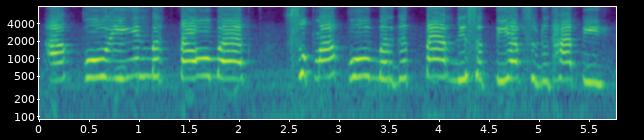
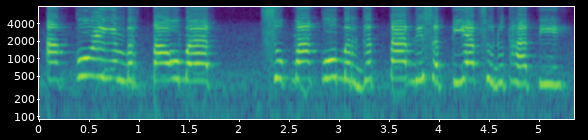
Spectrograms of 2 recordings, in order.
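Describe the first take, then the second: First: It sounds angry and loud. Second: The same.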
